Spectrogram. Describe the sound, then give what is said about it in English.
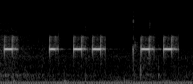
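A quick series of six short electronic keypad tones, each a bright dual-pitched beep, tapped out in an uneven rhythm as a number is dialed again on an iPhone, clear with no talking. “I'm going to dial it again, and this time I'm going to show you what other functions you've got actually on the watch face when a phone call comes in.”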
